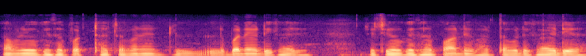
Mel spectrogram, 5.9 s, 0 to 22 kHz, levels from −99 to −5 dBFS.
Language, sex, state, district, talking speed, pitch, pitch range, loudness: Hindi, male, Madhya Pradesh, Umaria, 215 wpm, 105 Hz, 100-110 Hz, -18 LUFS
